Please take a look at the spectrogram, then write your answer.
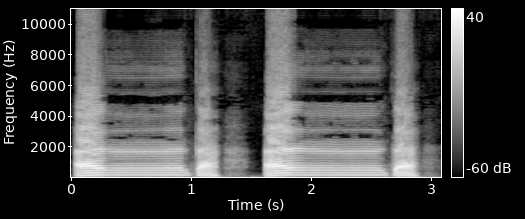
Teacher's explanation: suara nunnya samarkan ke ta dan tidak boleh dijelaskan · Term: ikhfa hakiki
